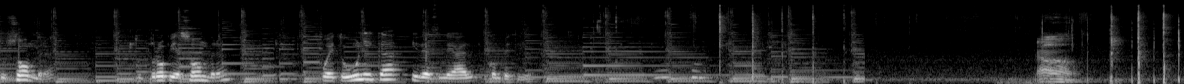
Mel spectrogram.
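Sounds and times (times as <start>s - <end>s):
speech: 0.0s - 0.7s, 1.5s - 2.5s, 3.2s - 5.6s, 10.4s - 10.9s
sustained tonal background: 0.9s - 9.4s
hand clapping: 6.0s - 8.9s, 11.1s - 11.8s.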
